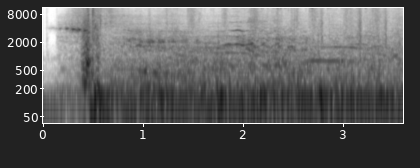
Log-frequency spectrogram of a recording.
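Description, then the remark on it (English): A horse whinnies in high, wavering cries over a dense, rumbling bed of hoofbeats and movement that continues steadily throughout. “His pace slowed when he heard hooves again.”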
